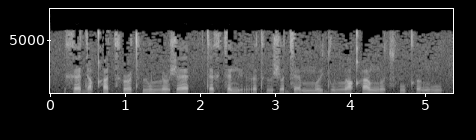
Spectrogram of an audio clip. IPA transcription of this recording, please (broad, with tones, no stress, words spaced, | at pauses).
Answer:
xɛ˧˥˧de˧˩˧ qʰɨ˧˩˧t͡sʰə˞˧˥˧tʰɨ˧˥˧u̯ lːə˞˧˩˧ʃɛ˧˥˧ | tɛ˧˥˧xt͡sɛ˧˥˧mʲɨ˧˩˧ rə˧˥˧tʰɨ˧˥˧ʃə˧˥˧ d͡zɛ˧˩˧ mːɵ˧˥˧y̯du˧˩˧lːɤ˧˥˧qʰɨ˧˥˧u̯ ŋɵ˧˩˧t͡sʰu˧˥˧ kʰə˧˩˧ŋu˧˥˧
